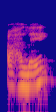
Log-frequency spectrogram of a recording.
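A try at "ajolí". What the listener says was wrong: Yeah, so this one's a tricky one because that second vowel actually turns a different sound. So it's ajole. So ahole. Which it kind of seems like I've heard it that way. Ojole, ojole, but this would be ajole.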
